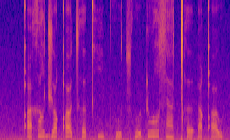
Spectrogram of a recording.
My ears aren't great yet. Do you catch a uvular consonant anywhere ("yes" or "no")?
yes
